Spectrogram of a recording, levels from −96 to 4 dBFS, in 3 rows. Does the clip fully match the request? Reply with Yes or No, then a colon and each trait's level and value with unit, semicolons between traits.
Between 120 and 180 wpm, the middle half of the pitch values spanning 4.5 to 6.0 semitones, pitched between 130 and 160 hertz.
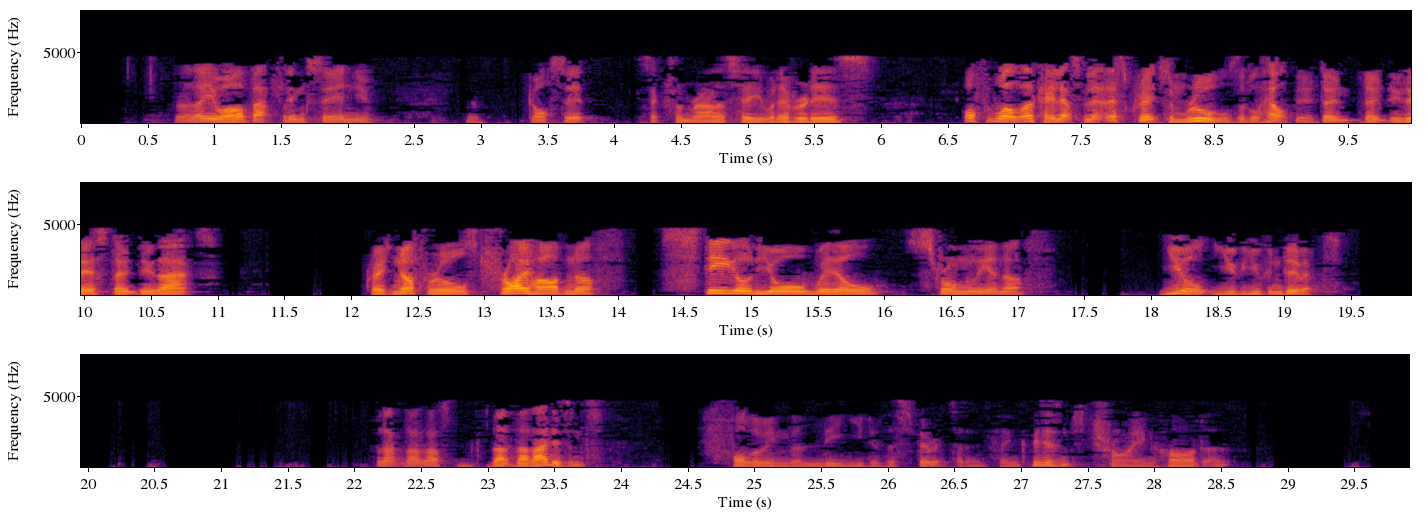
Yes: average, 145 wpm; wide, 5.4 semitones; low, 135 Hz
